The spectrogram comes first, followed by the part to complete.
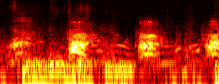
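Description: Three short calls about half a second apart, over background music.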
